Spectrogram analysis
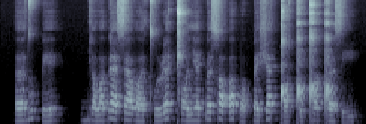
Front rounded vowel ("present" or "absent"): absent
